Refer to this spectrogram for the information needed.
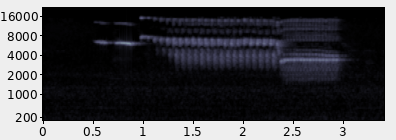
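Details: Timbrado canary: a short thin whistle opens into a steady rolling high trill that slides into a lower, buzzier rattle, lasting about two and a half seconds.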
